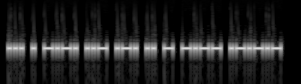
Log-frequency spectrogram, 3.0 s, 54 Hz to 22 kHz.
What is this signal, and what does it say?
Morse code, heard as a keyed tone, about 40 wpm, 700 Hz. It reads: SECURITY.
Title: Sentences from Top 1000 Words - Review Part 4 - 40wpm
